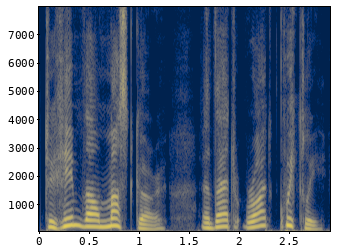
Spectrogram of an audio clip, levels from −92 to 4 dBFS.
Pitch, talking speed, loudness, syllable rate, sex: 200 Hz, 185 wpm, -15 LUFS, 4.1 syllables/s, male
